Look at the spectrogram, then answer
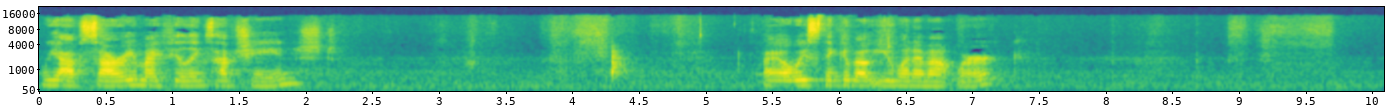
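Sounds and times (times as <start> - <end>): cards sliding rustle: 8.7 - 9.8.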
